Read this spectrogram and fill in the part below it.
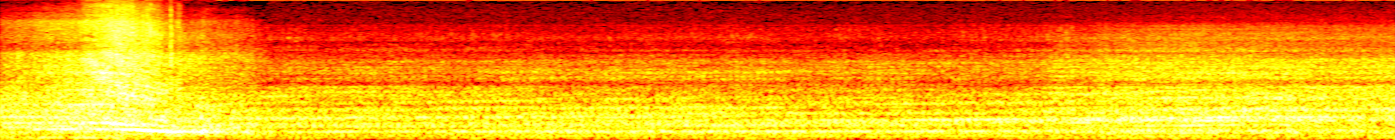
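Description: Race cars at Pennsylvania Motor Speedway in Pittsburgh roar off at the start of a heat race, with one car passing close and loud before a sustained, more distant engine drone from the pack.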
